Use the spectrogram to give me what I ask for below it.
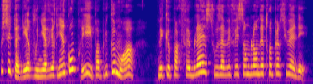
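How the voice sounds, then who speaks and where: A woman voicing a scolding, sharp-tongued older housekeeper who chides loudly in a storybook reading. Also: on the high side, normal speed, close to an everyday voice. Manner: loud, chiding, exasperated.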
